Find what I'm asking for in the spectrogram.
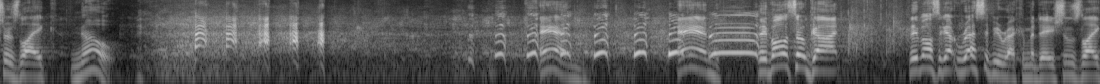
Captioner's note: laughter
